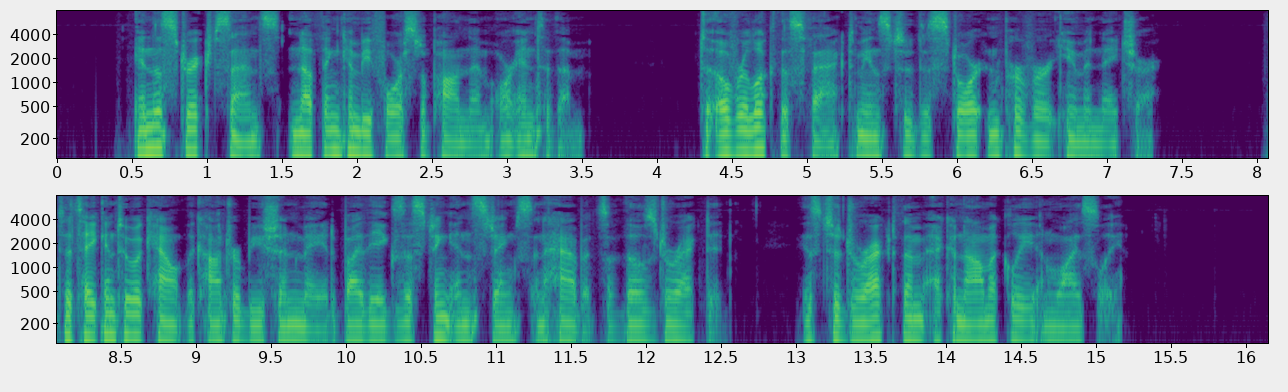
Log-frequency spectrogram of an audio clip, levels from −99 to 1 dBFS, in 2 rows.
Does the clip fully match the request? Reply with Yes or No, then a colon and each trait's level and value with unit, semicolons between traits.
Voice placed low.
Yes: low, 100 Hz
